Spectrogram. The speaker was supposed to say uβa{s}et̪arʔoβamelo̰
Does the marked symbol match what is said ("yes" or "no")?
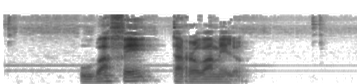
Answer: no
